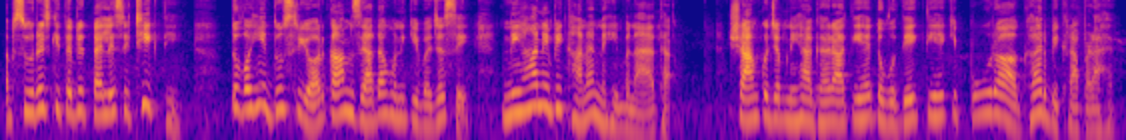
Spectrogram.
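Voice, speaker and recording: A woman's voice: medium pitch, lively intonation, moderate pace. A woman narrator reading a scripted family story.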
